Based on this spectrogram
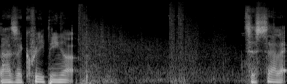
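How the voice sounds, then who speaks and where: The speaker is a man. Noticeable background noise runs behind him. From London, England. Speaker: esports shoutcaster. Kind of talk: live commentary. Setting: livestream. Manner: fast.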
